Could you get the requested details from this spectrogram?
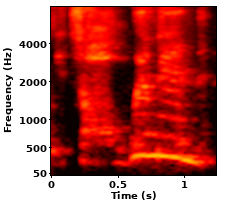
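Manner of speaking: high, slow, drawn-out lament; overwhelmed complaint. Retold or imitated. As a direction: imitate a bewildered friend's woe. Overwhelmed friend retold.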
